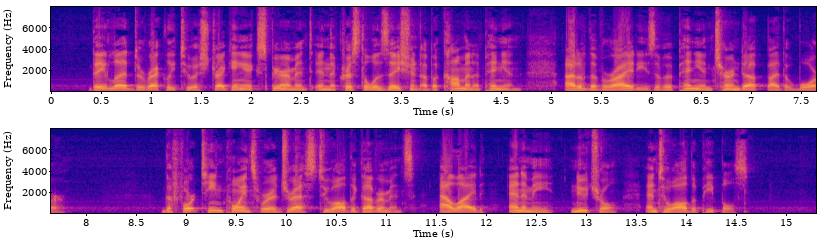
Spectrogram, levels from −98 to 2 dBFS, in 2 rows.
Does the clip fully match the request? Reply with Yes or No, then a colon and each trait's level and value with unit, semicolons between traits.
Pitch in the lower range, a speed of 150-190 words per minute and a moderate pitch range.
Yes: low, 115 Hz; average, 165 wpm; average, 3.9 semitones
